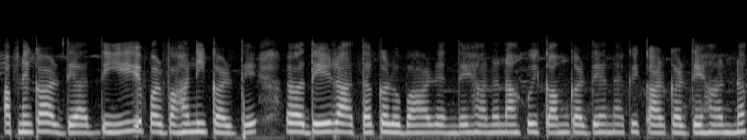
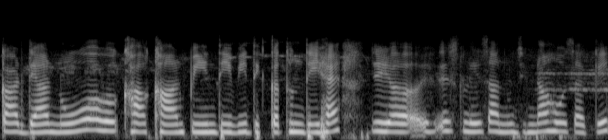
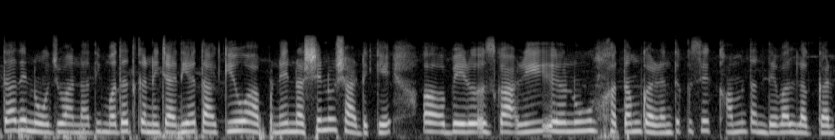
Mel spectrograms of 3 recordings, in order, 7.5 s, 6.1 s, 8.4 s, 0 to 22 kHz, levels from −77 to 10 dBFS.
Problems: constant background noise, background conversations at intervals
